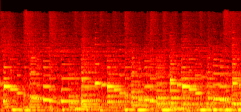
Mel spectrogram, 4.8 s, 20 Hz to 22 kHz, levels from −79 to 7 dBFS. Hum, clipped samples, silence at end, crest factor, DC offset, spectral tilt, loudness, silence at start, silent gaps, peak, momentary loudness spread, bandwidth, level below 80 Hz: none; under 0.1%; 0 s; 14 dB; under 0.1%; -6.5 dB/octave; -18 LUFS; 0 s; none; -4 dBFS; 4 LU; 15 kHz; -40 dBFS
